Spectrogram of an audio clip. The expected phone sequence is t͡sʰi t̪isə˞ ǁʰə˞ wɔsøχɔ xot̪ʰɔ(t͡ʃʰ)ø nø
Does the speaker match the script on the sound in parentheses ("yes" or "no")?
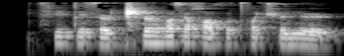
yes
